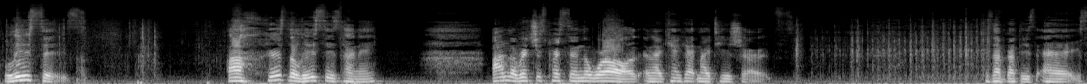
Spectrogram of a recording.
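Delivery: usual speaking voice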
